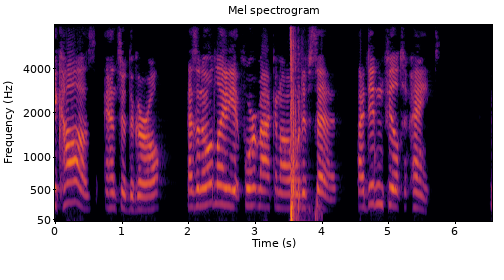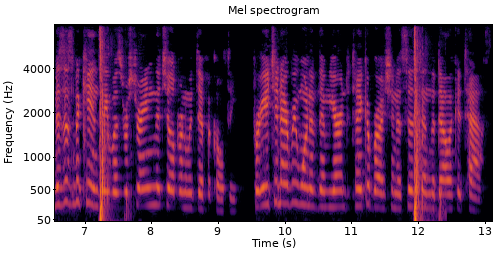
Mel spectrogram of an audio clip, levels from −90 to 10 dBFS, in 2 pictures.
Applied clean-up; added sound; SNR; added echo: classical method log-MMSE.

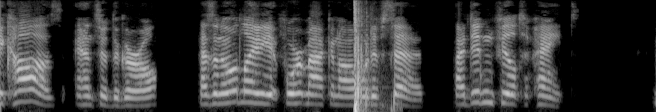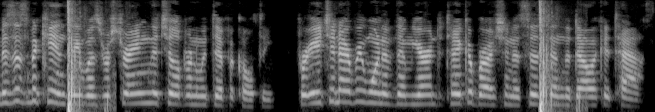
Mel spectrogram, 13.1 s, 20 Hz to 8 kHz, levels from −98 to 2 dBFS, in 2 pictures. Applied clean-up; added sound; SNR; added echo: none; Tools; -5 dB; none.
